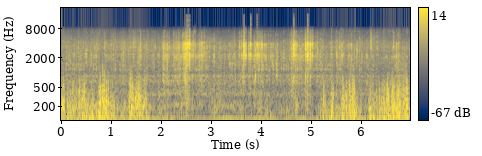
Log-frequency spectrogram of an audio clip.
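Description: Wind buffeting the microphone of a camera on a moving bicycle, coming in uneven gusts, with scattered clicks and rattles from the bike.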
